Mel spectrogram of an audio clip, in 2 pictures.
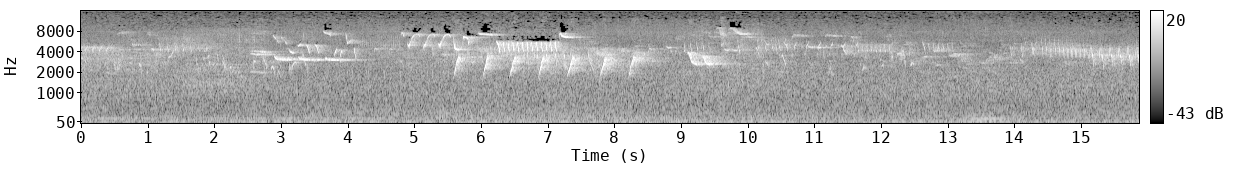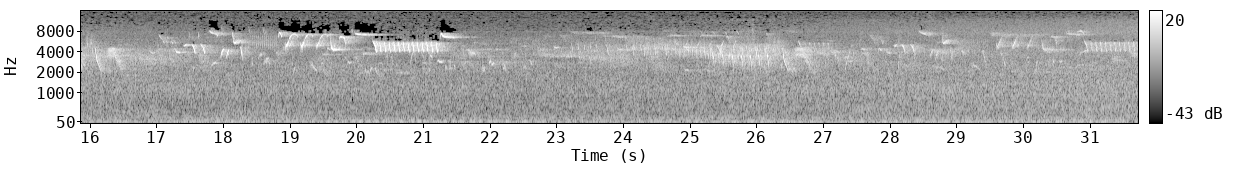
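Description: Wild songbirds singing: phrases of high chirps and trills every few seconds, over a steady low background noise.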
